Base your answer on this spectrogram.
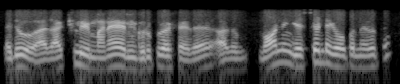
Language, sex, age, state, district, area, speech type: Kannada, male, 60+, Karnataka, Davanagere, rural, conversation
